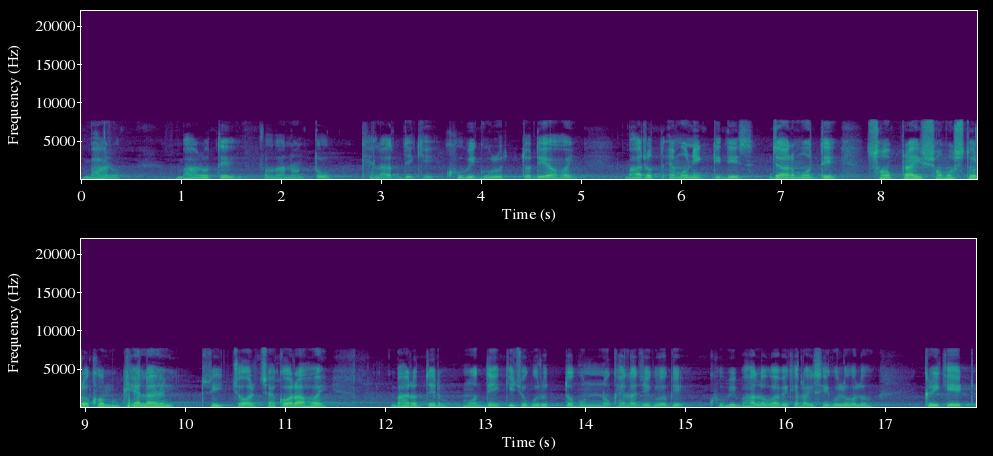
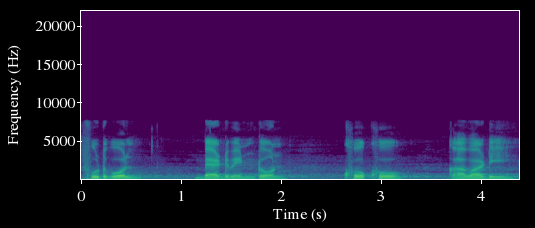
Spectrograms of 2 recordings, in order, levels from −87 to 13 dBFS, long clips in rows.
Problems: echo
